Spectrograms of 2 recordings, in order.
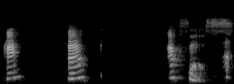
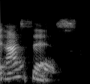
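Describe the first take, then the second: First: ACCESS broken up as "ak... ak... ak-sess"; correct access. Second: ACCESS said as "assess", the K sound missing; mispronounced access. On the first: Teacher showing what we would actually say, correct access. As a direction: sound the K in "access", building it up piece by piece. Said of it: "actually, we would say". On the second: Recalling how they said it before checking the dictionary, mispronounced access. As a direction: say "access" with only an S in the middle. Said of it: "this is called poor pronunciation". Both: Shown as a demonstration.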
